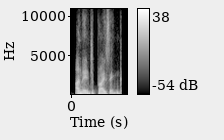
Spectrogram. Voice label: "Unenterprising", Indian

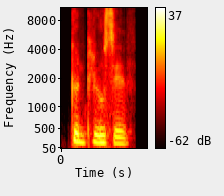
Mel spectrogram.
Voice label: "conclusive", Indian

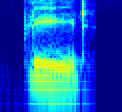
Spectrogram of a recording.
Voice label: "plead", Indian; Dictionary

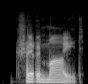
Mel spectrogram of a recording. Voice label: "tridymite", American

